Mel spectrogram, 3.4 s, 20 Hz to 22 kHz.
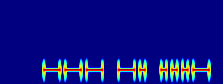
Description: Morse code, heard as a keyed tone, about 15 wpm, 700 Hz. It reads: ONV
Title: USA Call Sign Postfixes - 3 Letters 15wpm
